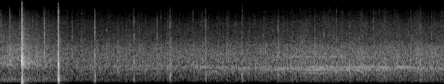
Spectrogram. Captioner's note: audience applauding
